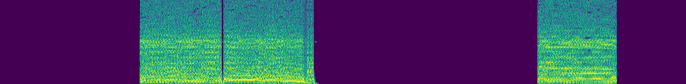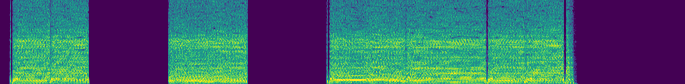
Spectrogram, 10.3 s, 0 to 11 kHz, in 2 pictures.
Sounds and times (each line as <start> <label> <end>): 1.1 distorted guitar 2.4
4.0 distorted guitar 5.8
6.4 distorted guitar 7.0
7.6 distorted guitar 9.5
